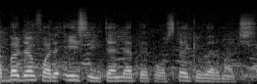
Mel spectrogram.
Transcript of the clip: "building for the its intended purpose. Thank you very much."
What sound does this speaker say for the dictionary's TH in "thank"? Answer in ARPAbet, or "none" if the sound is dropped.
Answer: T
